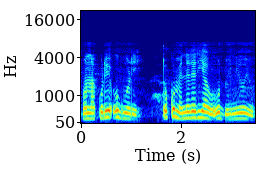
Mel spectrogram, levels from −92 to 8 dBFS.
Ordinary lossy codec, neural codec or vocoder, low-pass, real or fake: none; none; 7.2 kHz; real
